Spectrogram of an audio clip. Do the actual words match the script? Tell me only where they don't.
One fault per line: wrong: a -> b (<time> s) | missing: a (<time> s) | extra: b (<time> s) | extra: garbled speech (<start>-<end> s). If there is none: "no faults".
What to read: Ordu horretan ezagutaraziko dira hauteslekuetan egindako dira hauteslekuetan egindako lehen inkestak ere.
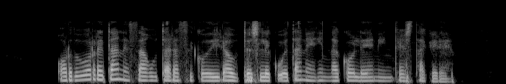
missing: dira hauteslekuetan egindako (3.6 s)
